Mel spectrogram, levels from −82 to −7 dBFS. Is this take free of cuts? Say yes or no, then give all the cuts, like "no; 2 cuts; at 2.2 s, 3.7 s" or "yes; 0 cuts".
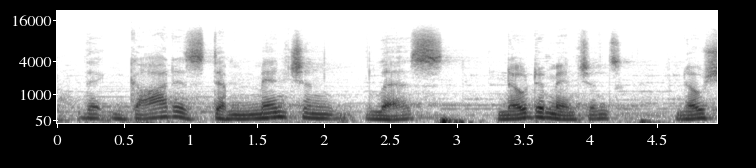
yes; 0 cuts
